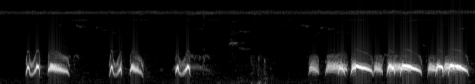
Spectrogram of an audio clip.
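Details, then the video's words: Spotted dove call for luring: three short two-note-and-coo phrases, a brief pause with a faint click, then a faster run of longer overlapping coos that follow each other closely. Faint steady hiss throughout. "memikat burung tekukur"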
